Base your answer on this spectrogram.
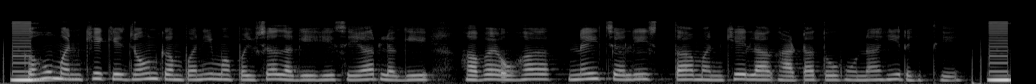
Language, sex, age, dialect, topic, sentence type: Chhattisgarhi, female, 41-45, Western/Budati/Khatahi, banking, statement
